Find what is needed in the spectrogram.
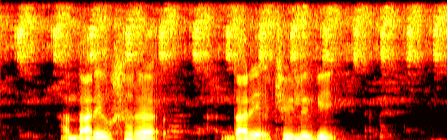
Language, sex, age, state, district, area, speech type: Santali, male, 45-60, West Bengal, Uttar Dinajpur, rural, spontaneous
